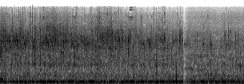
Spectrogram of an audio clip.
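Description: Bitter gourd pieces frying in hot oil, a steady close bubbling sizzle that dips briefly then carries on, with no talking.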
